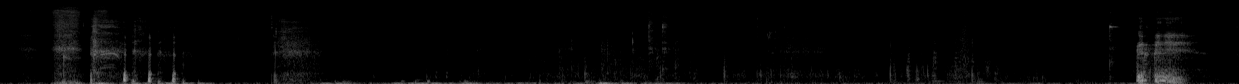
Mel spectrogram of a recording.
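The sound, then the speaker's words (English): Throat clearing into a microphone: a few rough, gravelly bursts early on, then people talking casually, with another loud throaty burst near the end. “You cleared your throat. That's a punishable offense.”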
